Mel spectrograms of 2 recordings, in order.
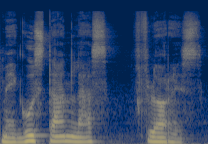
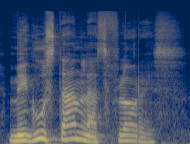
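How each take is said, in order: First: "Me gustan las flores" repeated slowly and quieter, each word clear; slow, softer repeat. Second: Slow model sentence. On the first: Teacher repeats the example slowly and softly after explaining. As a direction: say it again slowly and softer, to settle it. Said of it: "so generally speaking again". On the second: Spanish teacher models the sentence slowly for learners. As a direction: read it out slowly so students can copy. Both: Shown as a demonstration.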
